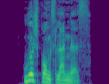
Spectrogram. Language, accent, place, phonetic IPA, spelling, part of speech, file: German, Germany, Berlin, [ˈuːɐ̯ʃpʁʊŋsˌlandəs], Ursprungslandes, noun, De-Ursprungslandes.ogg
- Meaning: genitive of Ursprungsland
